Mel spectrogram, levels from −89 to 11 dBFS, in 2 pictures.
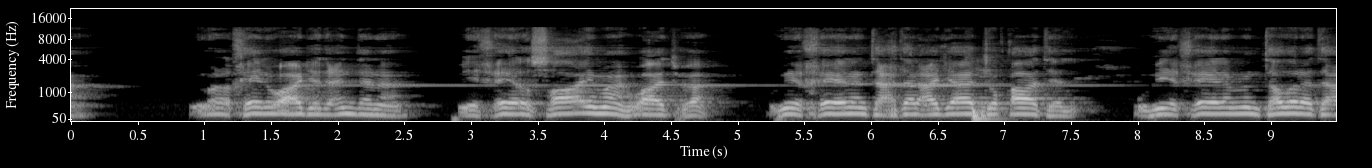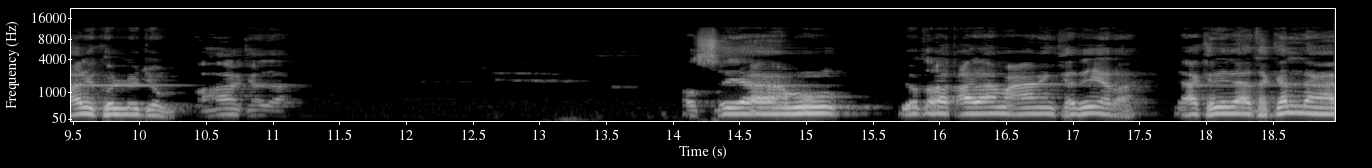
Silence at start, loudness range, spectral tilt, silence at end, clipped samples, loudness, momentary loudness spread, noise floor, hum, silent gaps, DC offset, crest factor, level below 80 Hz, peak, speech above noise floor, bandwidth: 0 s; 8 LU; -6 dB/octave; 0 s; under 0.1%; -21 LUFS; 15 LU; -82 dBFS; none; none; under 0.1%; 18 dB; -48 dBFS; -4 dBFS; 62 dB; 12 kHz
